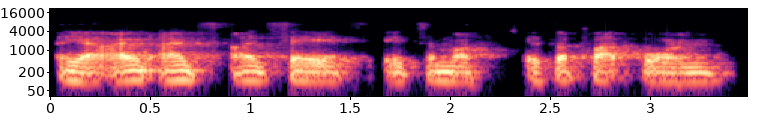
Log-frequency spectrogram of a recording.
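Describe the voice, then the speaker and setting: A man being interviewed, talking earnestly about his path and often restarting his words, with a croaky voice. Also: lowish voice, completely flat delivery, measured pace, darkish tone, highs cut off. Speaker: guest, property investor. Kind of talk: interview conversation.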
